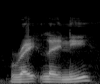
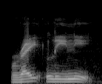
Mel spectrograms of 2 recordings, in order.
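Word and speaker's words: ret'lini: If you want to tell someone just in case, rate lini, and it's spelled R-E-T, beten, or apostrophe, L-I-N-I, rate lini.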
